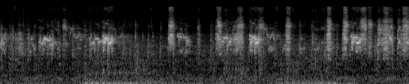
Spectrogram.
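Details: Budgerigars at a summer feed in Larkana, Sindh: warbling chirps and short squawky notes repeated about twice a second over a soft background hiss.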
